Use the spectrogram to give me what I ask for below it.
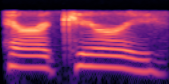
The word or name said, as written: hara-kiri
